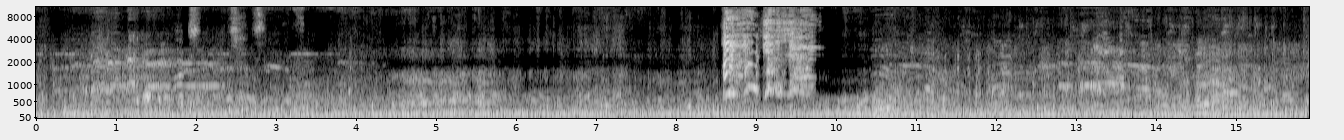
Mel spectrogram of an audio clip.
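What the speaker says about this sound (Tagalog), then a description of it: "Ito mga manok ah, mga tol." Roosters crow amid a busy bird market in Angeles where chickens and pigeons are sold, with a short burst of crowing rising over constant crowd murmur and nearby people talking.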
